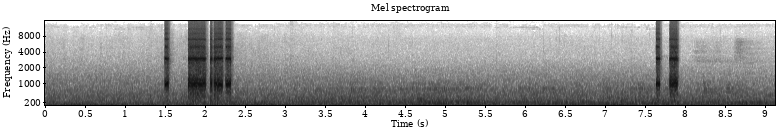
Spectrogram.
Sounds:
inside a large room or hall

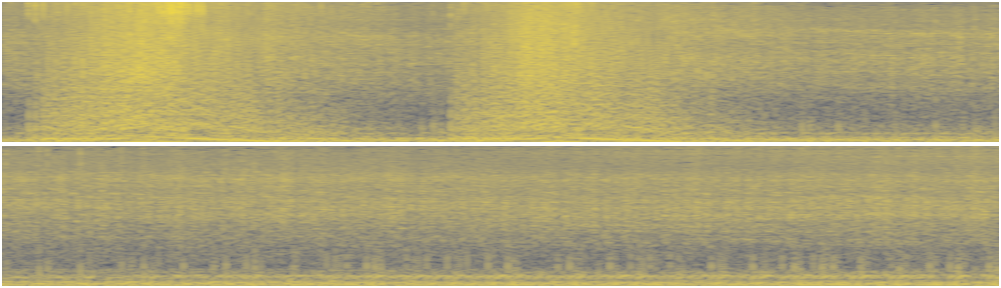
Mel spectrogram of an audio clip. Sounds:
Clatter

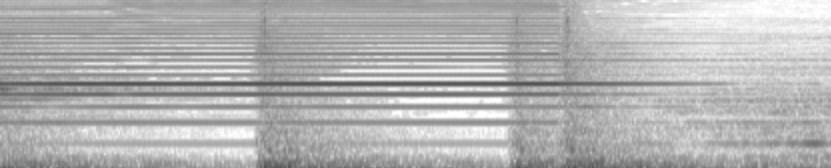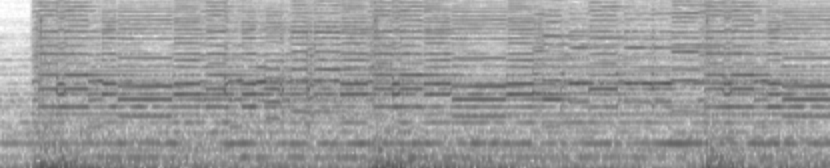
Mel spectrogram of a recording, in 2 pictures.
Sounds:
Music

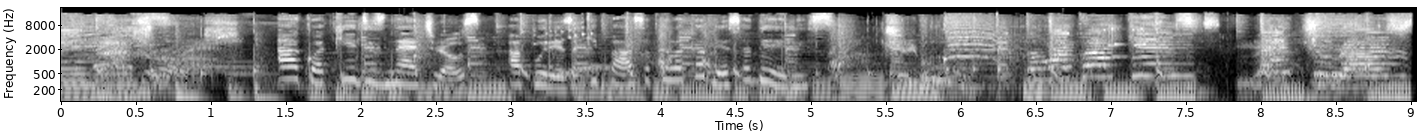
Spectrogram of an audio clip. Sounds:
Speech, Jingle (music), Music

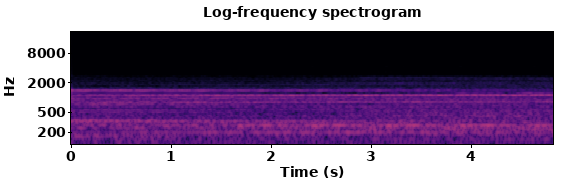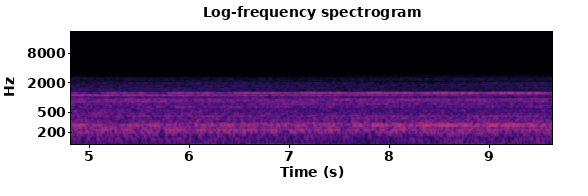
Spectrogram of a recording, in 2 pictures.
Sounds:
Music, Electronic music, Ambient music

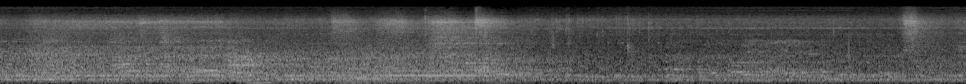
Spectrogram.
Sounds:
Speech

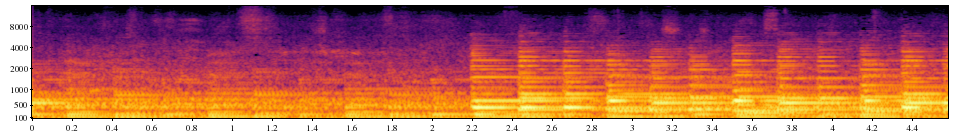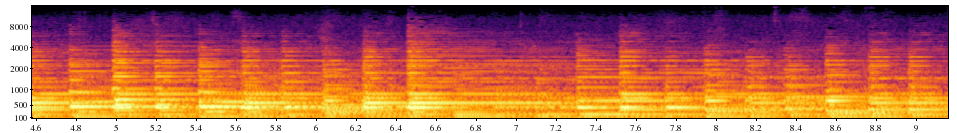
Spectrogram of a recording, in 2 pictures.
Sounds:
Music

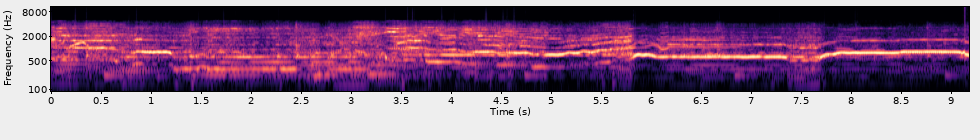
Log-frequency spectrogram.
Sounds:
Music

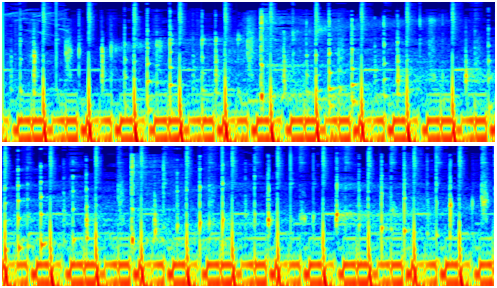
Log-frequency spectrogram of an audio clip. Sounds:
Electronic music, Music, Techno

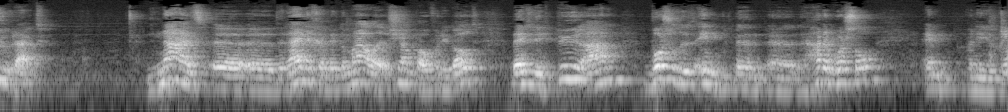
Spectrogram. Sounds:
Speech

